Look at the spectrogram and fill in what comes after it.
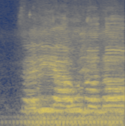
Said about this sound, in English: Since López Obrador, or AMLO, won the presidential elections, dozens of citizens crowd around his office looking for his help.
